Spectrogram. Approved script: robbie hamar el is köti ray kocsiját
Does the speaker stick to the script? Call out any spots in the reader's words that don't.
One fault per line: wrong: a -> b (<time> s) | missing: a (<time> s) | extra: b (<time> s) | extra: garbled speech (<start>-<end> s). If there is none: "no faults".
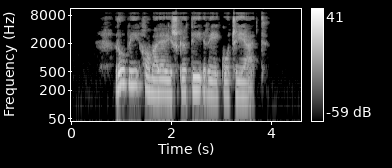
no faults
